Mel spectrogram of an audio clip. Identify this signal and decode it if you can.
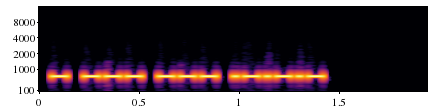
Morse code, heard as a keyed tone, about 46 wpm, 700 Hz. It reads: TOO.
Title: Sentences from Top 1000 Words - Review Part 3 - 45wpm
